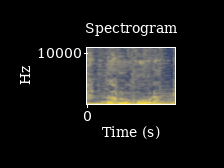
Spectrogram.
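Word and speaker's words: La Múcura: La Mucura, ja. Zo spreek je dat uit, toch? Ja, dat is even kijken.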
